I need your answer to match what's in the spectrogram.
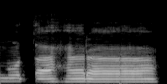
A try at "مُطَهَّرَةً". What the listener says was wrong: মুতহহার, র হা জেবার র, কোনো টান হবে না। মুতহহার। মুতা নয়, তো জেবার তো, মুতহহার, মুখ গোল হবে, মুতহহার।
